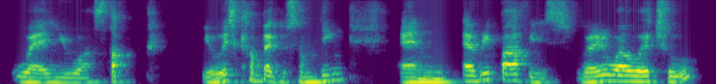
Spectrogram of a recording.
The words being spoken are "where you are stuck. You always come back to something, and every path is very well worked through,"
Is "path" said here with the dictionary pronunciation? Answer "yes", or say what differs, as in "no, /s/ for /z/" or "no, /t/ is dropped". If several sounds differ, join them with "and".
no, /f/ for /θ/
